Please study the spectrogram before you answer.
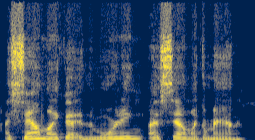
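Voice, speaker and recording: Livestreaming from her home workspace, an older woman chats casually, answers viewers and reads chat names aloud, often poking fun at herself. She speaks expressively and a little fast, her voice occasionally dipping low and raspy from a frog in her throat.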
